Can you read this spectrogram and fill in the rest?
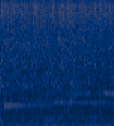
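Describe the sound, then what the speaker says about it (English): Steady rain drums on the roof of a parked car in the Higurashi visual novel, a dense, even patter with a low hum beneath it and no voices. "The only sounds to break the silence were the percussion of the rain on the roof and the soft squeak of the windshield wipers."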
